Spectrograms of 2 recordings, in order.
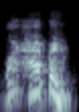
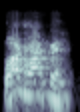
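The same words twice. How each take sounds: First: The tone sounds warm and caring. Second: The tone sounds stern and controlling. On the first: The asker is concerned about the person. "Nurturing parent" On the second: The asker is criticizing the person. "Authoritative, controlling"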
